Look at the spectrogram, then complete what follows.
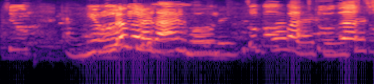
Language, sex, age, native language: Icelandic, male, 9, Icelandic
